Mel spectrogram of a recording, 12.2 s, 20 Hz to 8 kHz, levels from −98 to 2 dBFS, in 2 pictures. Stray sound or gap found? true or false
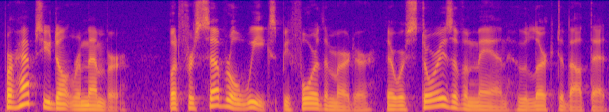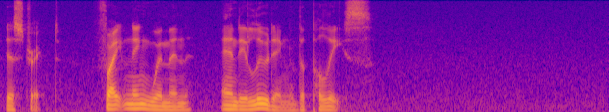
false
